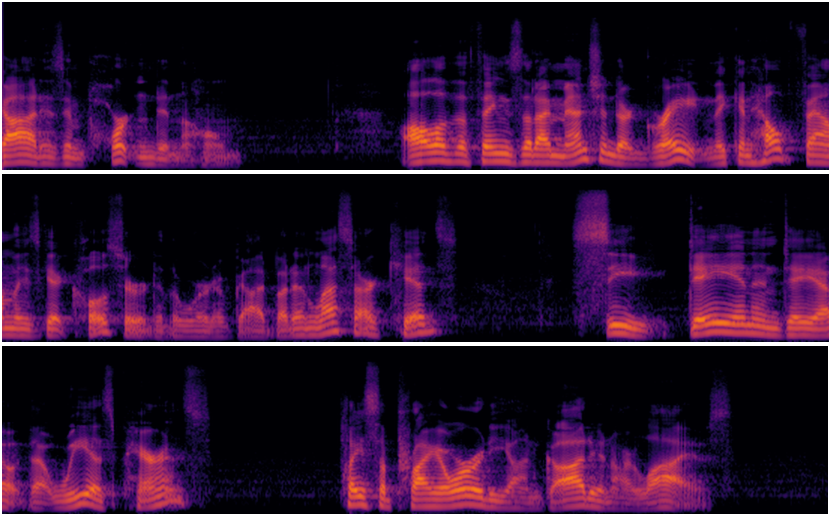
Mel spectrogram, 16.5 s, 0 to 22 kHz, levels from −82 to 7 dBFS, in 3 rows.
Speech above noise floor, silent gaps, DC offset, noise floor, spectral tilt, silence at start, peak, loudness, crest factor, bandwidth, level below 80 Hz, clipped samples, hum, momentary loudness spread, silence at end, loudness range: 42 dB; none; under 0.1%; -70 dBFS; -5.5 dB/octave; 0 s; -8 dBFS; -28 LUFS; 20 dB; 15.5 kHz; -86 dBFS; under 0.1%; none; 15 LU; 0.7 s; 5 LU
